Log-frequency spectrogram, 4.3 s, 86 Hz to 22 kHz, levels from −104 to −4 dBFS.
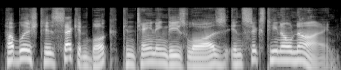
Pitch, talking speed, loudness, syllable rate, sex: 150 Hz, 155 wpm, -18 LUFS, 4.4 syllables/s, male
